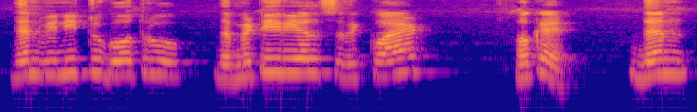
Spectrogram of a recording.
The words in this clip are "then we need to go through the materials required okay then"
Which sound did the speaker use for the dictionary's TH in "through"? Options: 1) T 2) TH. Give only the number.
1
